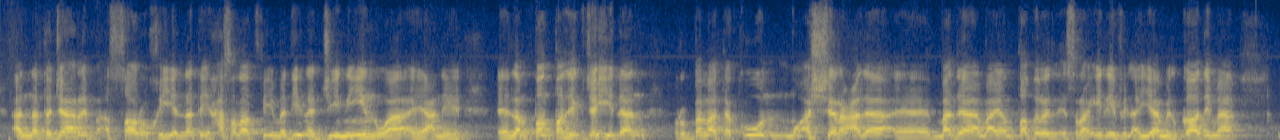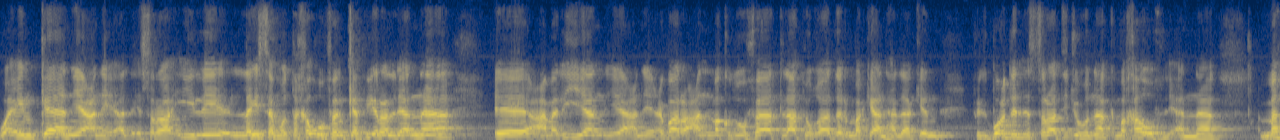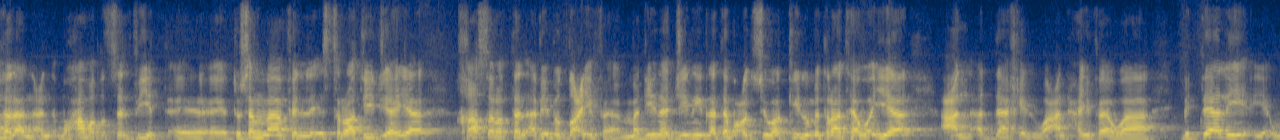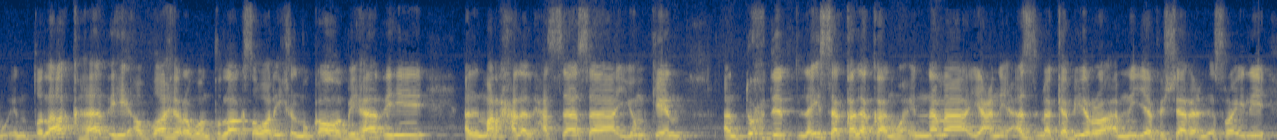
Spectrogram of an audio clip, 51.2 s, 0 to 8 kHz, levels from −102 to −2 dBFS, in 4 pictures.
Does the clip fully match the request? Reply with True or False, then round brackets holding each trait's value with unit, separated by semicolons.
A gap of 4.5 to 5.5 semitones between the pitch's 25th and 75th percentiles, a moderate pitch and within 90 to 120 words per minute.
False (2.8 semitones; 150 Hz; 105 wpm)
